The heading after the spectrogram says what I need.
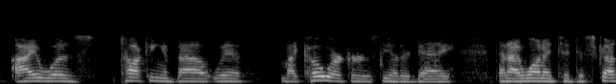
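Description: G.729 codec coding runs throughout this speech clip: everything above 4 kHz is missing, and the voice sounds plainly rough and synthetic, as if rebuilt from a vocal tract filter, pitch prediction and a few pulses per 10 ms frame, which fits an 8 kbit/s G.729A stream.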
